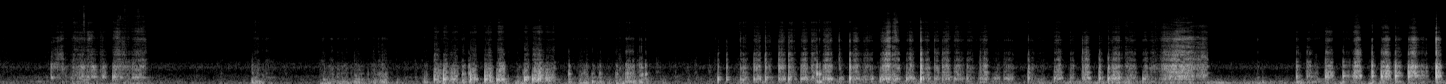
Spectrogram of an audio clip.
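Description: A wooden toothpick scratches the top label area of a closed, medium-size, hollow cardboard tissue box. It makes dry, rasping scratches in uneven bursts and strokes, with quieter pauses between. The tone is a hollow mid-range rasp with very little high-end brightness.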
